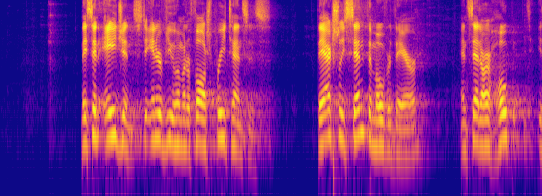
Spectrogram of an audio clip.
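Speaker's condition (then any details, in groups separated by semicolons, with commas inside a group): No condition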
